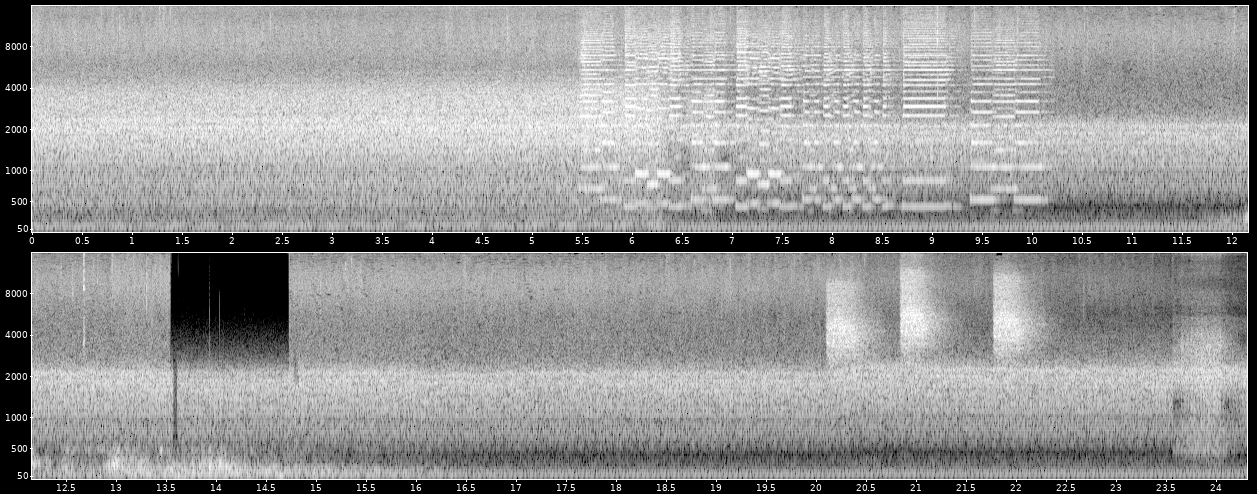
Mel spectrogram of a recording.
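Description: A truck engine drones steadily as it drives along the road.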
